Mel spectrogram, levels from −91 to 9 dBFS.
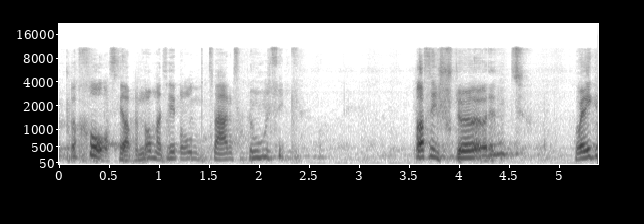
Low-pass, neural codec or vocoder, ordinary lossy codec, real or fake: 10.8 kHz; codec, 24 kHz, 1.5 kbps, HILCodec; none; fake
